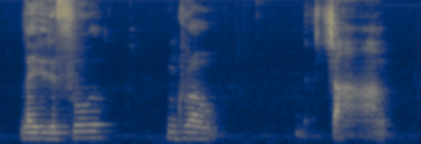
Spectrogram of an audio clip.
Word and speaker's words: 長: Let it to full grow, zhǎng. Also it can be pronounced as another cháng means long.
